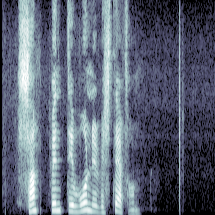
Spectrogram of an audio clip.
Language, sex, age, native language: Icelandic, female, 40-49, Icelandic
